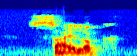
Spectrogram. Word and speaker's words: Psylocke: Maar eerder omdat zijn zus, Psylocke. – Ja, de P is silent. – Ja. – See what I did there. – Psylocke.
